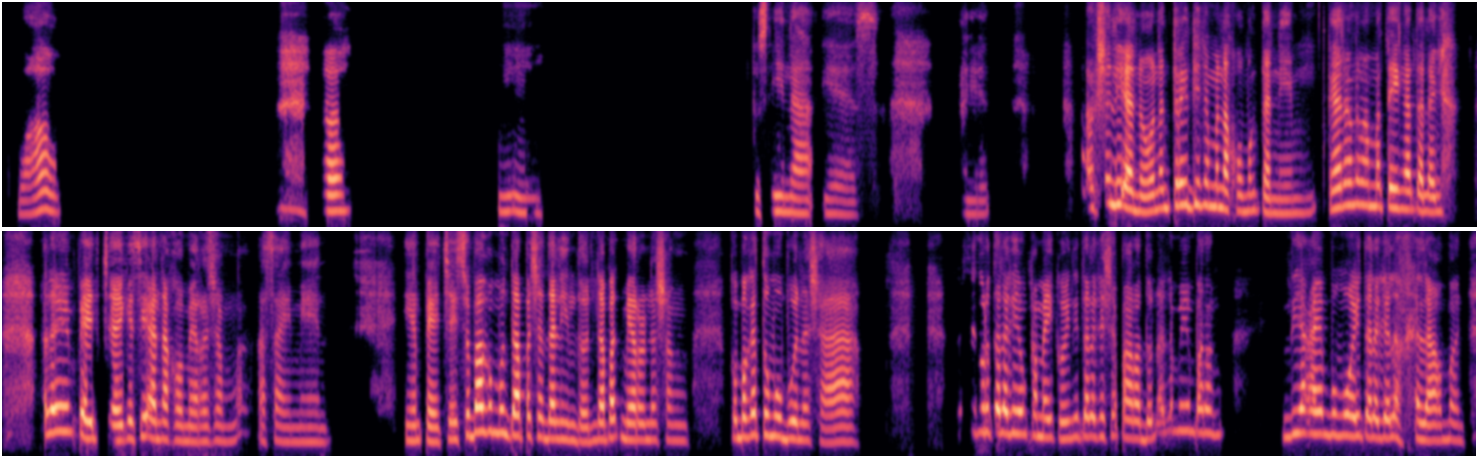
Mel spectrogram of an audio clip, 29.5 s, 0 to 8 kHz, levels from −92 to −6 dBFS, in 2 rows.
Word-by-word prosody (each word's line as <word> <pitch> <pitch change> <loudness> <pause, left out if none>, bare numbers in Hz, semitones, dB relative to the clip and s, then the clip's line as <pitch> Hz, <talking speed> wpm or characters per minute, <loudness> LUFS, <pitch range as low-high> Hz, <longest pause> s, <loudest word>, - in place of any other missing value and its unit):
Wow. 205 +4 -4 2.6
Ah. 220 0 +2 1.5
Mm. 200 -2 -12 2.1
Kusina, 205 -2 -2 0.2
yes. 175 -2 -9 0.8
Ayun. 180 -1 -17 1.0
Actually, 305 -3 +2
ano, 220 -4 +5
nag-try 290 +5 +1
din 300 +2 -2
naman 280 -2 0
ako 220 -2 -7
magtanim. 195 -2 -5
Kaya 260 +4 +2
lang 300 - -2
namamatay 280 -3 +1
nga 240 - +4
talaga. 210 -2 0 0.8
Alam 310 +1 +7
mo - - +3
yung 330 - -14
petsay, 225 -5 +5
kasi 240 +3 0
anak 230 -3 +4
ko 210 - -4
meron 200 0 -5
siyang 205 -1 -8
ma - - -17 0.2
assignment, 195 -1 -8 0.8
yan 210 0 -5
petsay. 200 +3 0
So, 280 - +2
bago 330 0 +8
mo 315 - +1
dapat 270 -2 +6
siya 260 -2 -2
dalhin 230 -2 +2
do'n 195 -1 -4
dapat 245 +2 +3
meron 220 -1 +2
na - - -6
siyang 210 -1 -4 0.4
kumbaga 260 +3 +1
tumubo 260 -5 0
na 220 - -5
siya. 195 0 -2 1.1
Siguro 325 0 -4
talaga 310 -1 +5
yung 300 -1 0
kamay 255 -2 -1
ko 230 - -6
hindi 240 +3 -5
talaga 265 0 -2
siya 265 - -6
para 240 -1 -1
dun. 230 +1 -7
Alam 340 - -10
mo 340 - -11
yun 345 - -7
parang, 315 -2 -4 0.7
hindi 260 - -7
niya 315 - +3
kayang 300 -1 +2
bumuhay 280 -1 0
talaga 250 -1 +1
ng 250 -4 -3
halaman. 215 -1 -1
230 Hz, 135 wpm, -22 LUFS, 205-270 Hz, 2.6 s, bago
